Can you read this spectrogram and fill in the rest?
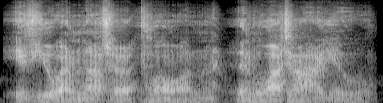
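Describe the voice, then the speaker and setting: A man voicing a grave, indignant alien warrior elder in a game, gravelly, solemn and accusing. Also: a bass voice, expressive, takes it slowly, a little hiss or hum, heavily acted. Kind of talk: dramatic game dialogue. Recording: echoey, with music behind.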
